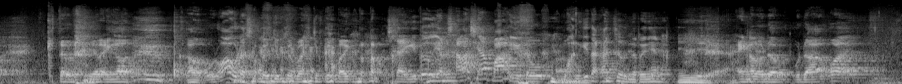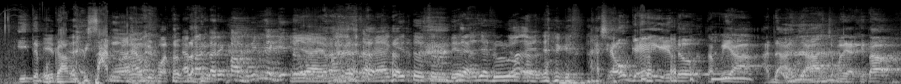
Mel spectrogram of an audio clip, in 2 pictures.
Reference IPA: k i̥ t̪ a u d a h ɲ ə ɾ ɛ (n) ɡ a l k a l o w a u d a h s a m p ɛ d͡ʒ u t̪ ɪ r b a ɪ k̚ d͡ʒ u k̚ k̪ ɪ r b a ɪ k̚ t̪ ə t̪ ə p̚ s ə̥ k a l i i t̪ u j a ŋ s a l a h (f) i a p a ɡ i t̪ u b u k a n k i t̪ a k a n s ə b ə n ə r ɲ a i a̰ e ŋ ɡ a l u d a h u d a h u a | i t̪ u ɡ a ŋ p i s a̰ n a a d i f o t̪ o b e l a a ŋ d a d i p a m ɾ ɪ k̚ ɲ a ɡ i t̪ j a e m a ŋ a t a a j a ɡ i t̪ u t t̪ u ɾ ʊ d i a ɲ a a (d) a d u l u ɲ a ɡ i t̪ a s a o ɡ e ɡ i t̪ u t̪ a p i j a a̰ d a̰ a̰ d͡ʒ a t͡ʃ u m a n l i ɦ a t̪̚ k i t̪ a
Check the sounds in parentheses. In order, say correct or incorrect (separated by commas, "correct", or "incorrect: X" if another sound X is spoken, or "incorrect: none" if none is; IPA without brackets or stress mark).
incorrect: ŋ, incorrect: s, incorrect: d͡ʒ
